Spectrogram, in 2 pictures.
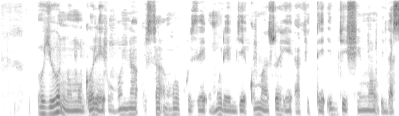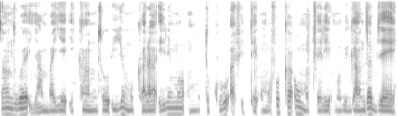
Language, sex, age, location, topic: Kinyarwanda, female, 18-24, Kigali, finance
